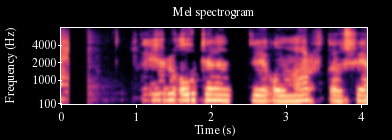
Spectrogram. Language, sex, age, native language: Icelandic, male, 12, Icelandic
